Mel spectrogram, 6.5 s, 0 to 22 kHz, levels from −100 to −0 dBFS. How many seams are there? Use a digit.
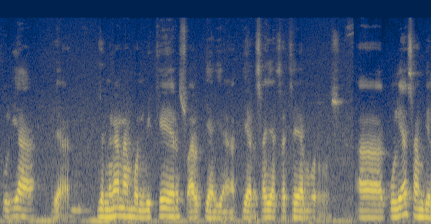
1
